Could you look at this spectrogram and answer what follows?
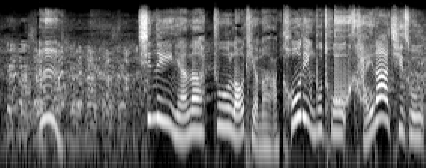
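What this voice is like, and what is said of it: Put-on Northeastern Chinese dialect. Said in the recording (Chinese): “我先用东北话给大家送个祝福”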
